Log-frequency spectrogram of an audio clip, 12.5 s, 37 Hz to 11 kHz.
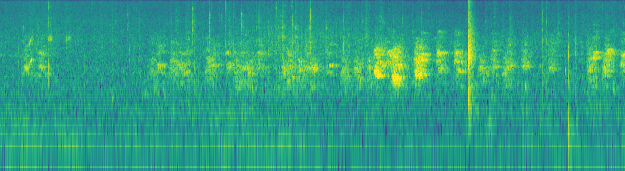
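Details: Newborn pure white Shih Tzu puppies, 13 days old, recorded 03/25/2020. Soft, high whimpers come in uneven clusters and build to a few stronger squeaks, with some clicks and handling noise.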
